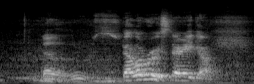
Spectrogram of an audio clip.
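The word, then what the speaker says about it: Belarus: if you're Russian I apologize for my horrible pronunciation but Bell Russ bellus bellarus there you go bellarus and what happened a big part of that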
